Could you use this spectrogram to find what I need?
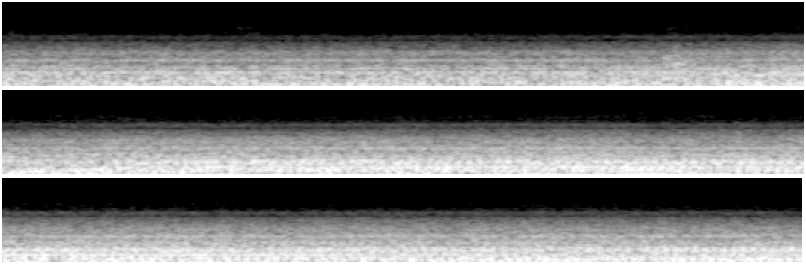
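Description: A train rumbles steadily along the tracks, growing louder.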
